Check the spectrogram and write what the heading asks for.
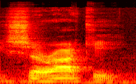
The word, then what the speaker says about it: Cherokee: actually french right cherokee cherokee is actually shiraki so if you talk to a french person and you go into their history and they talk well they want to talk about the cherokee they'll say shiraki right but that's simply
